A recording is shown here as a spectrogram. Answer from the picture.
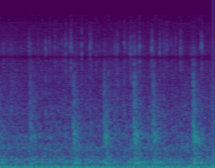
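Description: Chalk tapping and scratching on a chalkboard as someone writes by hand: a run of short, sharp strokes, a few each second.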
